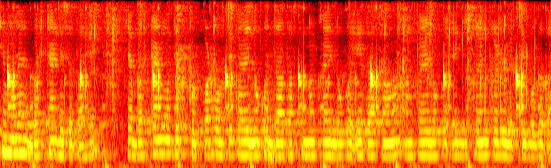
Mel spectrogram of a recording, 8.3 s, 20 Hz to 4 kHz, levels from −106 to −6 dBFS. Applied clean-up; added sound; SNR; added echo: none; Tick; 1 dB; reverberation time 0.9 s.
